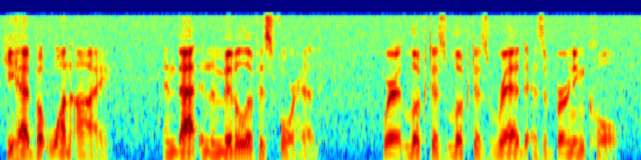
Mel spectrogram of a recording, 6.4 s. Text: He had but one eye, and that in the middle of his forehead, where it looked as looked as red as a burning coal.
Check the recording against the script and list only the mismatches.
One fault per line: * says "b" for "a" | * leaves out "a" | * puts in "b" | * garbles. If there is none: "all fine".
all fine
